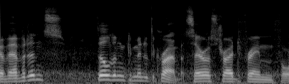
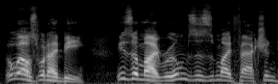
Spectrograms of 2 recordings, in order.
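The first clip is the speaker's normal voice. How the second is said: high, loud indignant snap; snapping; 8 semitones higher, 7 dB louder than usual. Acted. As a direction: snap back in outrage. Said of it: "The voice snaps".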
